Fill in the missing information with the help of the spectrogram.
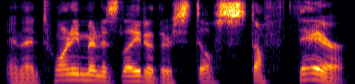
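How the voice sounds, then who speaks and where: A man's voice: mid-range voice, lively intonation, normal speed, no room sound. A man with a stuffy, congested voice, hosting a live stream and chatting casually with his viewers, rambling with many fillers.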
